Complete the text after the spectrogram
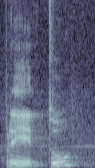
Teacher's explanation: paroxítona, quando ela é a penúltima mais forte, no caso preto.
